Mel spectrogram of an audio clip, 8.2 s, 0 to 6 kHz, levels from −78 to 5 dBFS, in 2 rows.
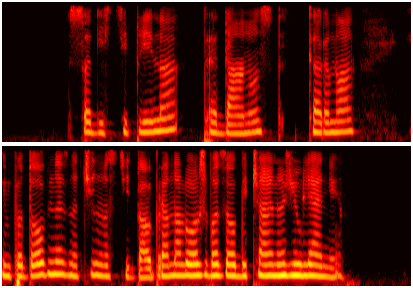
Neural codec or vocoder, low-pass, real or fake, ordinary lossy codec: codec, 44.1 kHz, 2.6 kbps, SNAC; 5.4 kHz; fake; none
